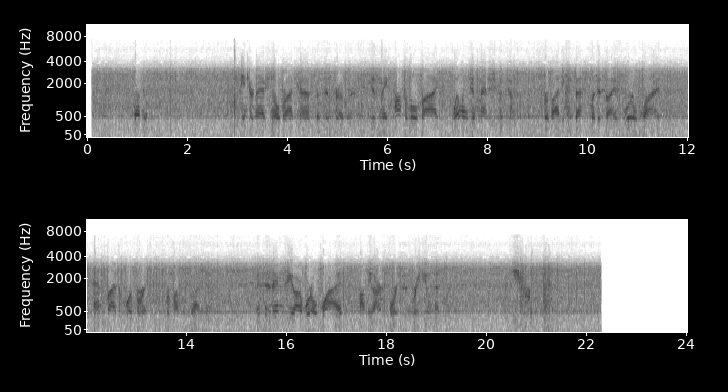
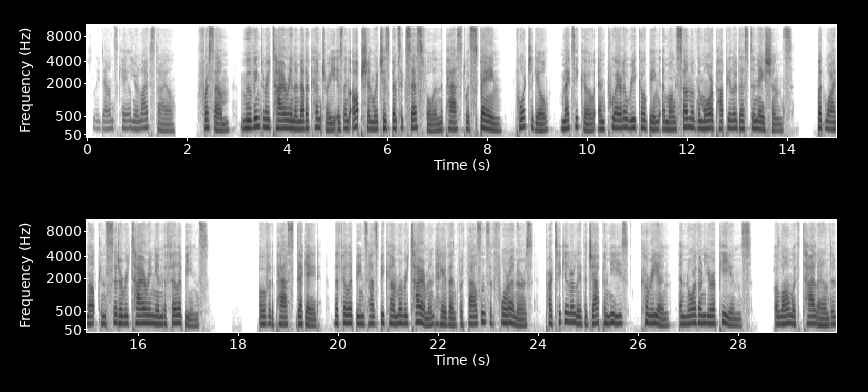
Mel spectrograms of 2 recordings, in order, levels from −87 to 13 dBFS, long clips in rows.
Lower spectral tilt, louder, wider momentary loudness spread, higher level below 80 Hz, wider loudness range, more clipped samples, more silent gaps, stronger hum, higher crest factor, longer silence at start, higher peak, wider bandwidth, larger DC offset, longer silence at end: about the same, -5 dB/octave vs -6 dB/octave; about the same, -20 LUFS vs -19 LUFS; second, 7 LU vs 11 LU; about the same, -52 dBFS vs -52 dBFS; about the same, 2 LU vs 3 LU; neither; second, none vs 1.78-2.16 s, 14.23-14.51 s, 17.52-17.87 s, 18.07-18.36 s, 28.38-28.67 s; neither; about the same, 18 dB vs 16 dB; about the same, 0.1 s vs 0.2 s; about the same, -2 dBFS vs -2 dBFS; second, 7 kHz vs 10.5 kHz; neither; first, 1.7 s vs 0 s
